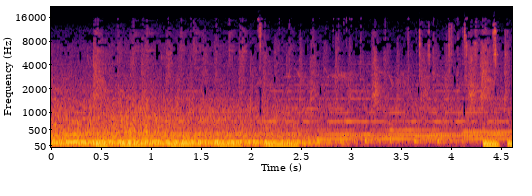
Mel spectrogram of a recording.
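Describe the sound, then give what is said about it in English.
A police car's engine rumbles as it rolls up to the front of a gray house and slows, its low idle steadying near the end. No voices. “Jake pulls his cop car up to the front of the gray house.”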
